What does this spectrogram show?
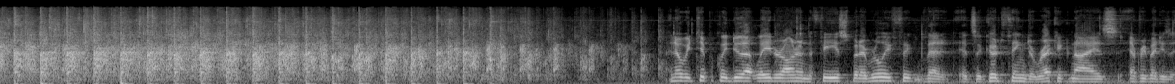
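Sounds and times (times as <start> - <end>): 
audience round of applause: 0.0 - 6.7
speech: 6.7 - 11.7.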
